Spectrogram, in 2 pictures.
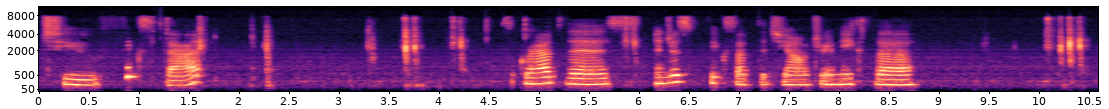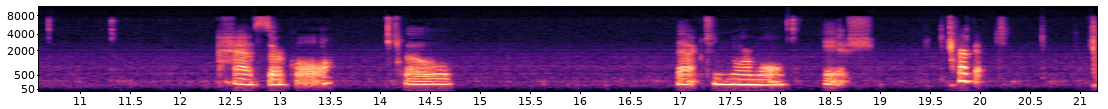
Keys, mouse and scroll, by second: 1.2-3.2 drag, 3.2 middle click, 3.6 a, 4.1 b, 5.9 g, 10.1 a, 10.3 b, 14.1 g, 18.6-21.1 middle drag.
